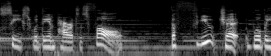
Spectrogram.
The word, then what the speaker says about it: Imperator: What do you think, Imperator? I hate that people pronounce it Emperor.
